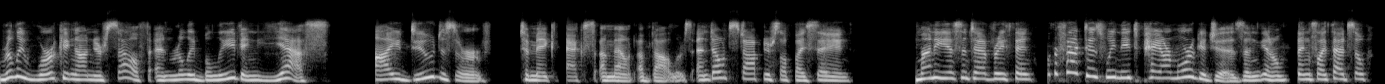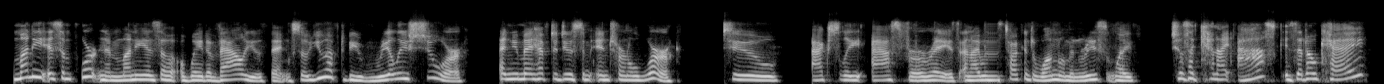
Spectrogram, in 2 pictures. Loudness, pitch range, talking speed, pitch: -15 LUFS, 190-255 Hz, 200 wpm, 220 Hz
